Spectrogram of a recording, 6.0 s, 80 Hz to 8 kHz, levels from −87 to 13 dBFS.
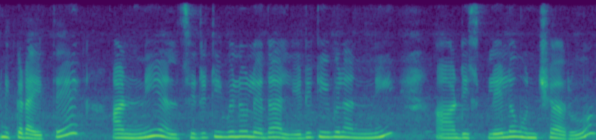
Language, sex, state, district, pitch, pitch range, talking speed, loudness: Telugu, female, Andhra Pradesh, Visakhapatnam, 250 Hz, 225-280 Hz, 170 wpm, -15 LUFS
